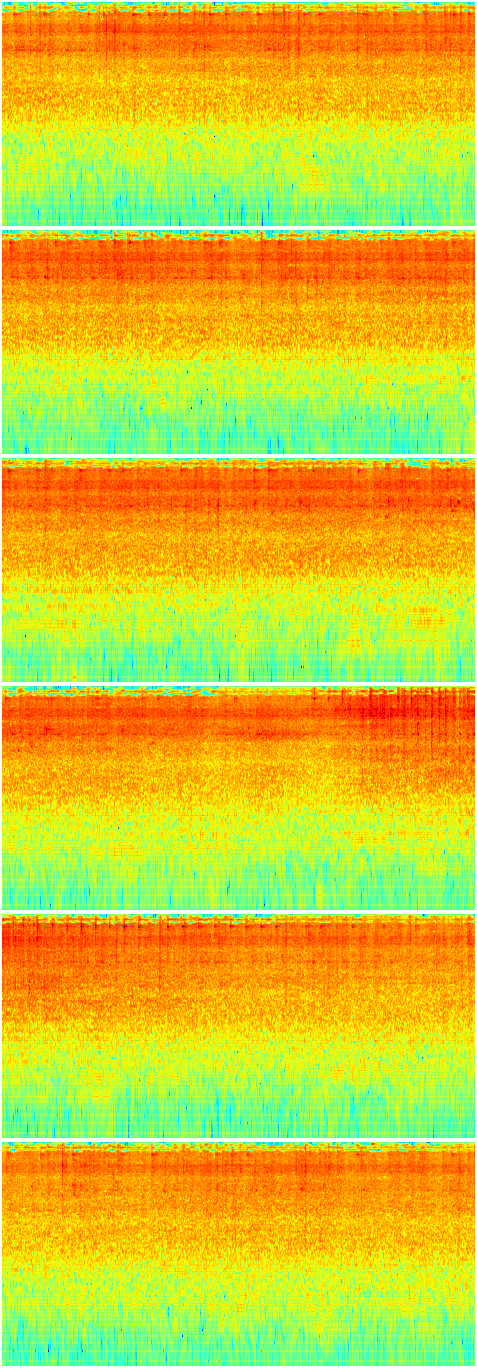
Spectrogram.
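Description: O-gauge model freight train running past on three-rail track: a steady clatter and rumble of many metal wheels on the rails, louder for a couple of seconds a little past the middle.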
